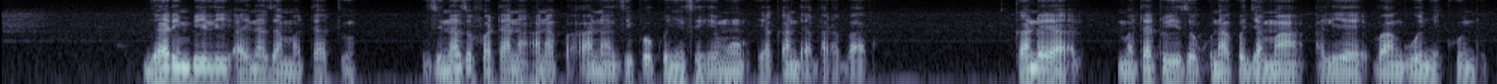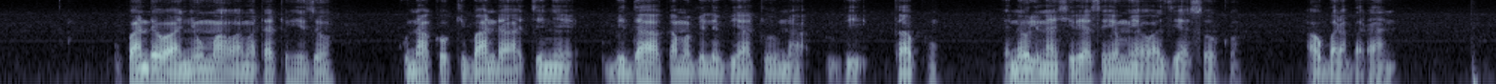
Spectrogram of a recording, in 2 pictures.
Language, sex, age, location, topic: Swahili, male, 18-24, Mombasa, government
